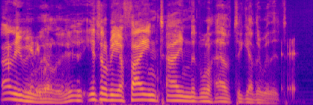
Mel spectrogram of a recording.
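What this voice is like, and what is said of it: Put-on Irish accent. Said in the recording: “that sounds like you're Irish there, honey... I do it in an Irish accent.”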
